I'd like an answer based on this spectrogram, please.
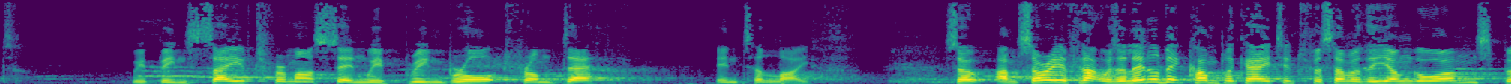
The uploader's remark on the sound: This was a family service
